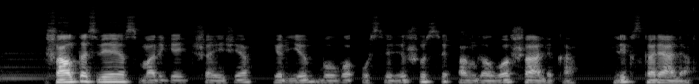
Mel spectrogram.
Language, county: Lithuanian, Kaunas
